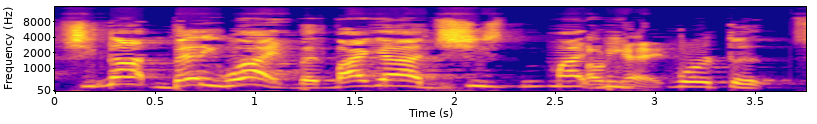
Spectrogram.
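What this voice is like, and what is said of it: Usual voice. Nothing is said of it.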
